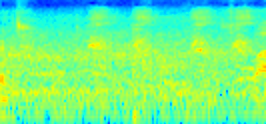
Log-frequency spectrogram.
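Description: A bird calling a few times over steady outdoor background noise.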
